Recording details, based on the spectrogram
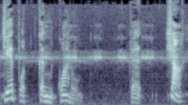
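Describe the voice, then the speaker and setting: Commanding, insistent muscle-gang boss played by an actor, Ilocano accent, comedy drama, clearly noisy recording. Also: mid-range voice, very animated, slow, pushed and bright, heavily acted. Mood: bossy, calm. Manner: bossy, insistent. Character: commanding boss of a muscular women's lair.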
